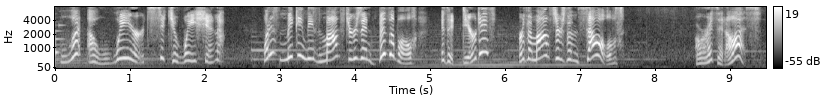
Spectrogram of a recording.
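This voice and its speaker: A woman voicing a small, childlike fairy companion in a video game, perky, excitable and protective, with an exclamatory way of talking. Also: very high-pitched, unhurried, heavily acted. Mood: puzzled, worried. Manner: refers to self in third person, exclamatory. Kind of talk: animated video game voice acting. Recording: music behind the voice.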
